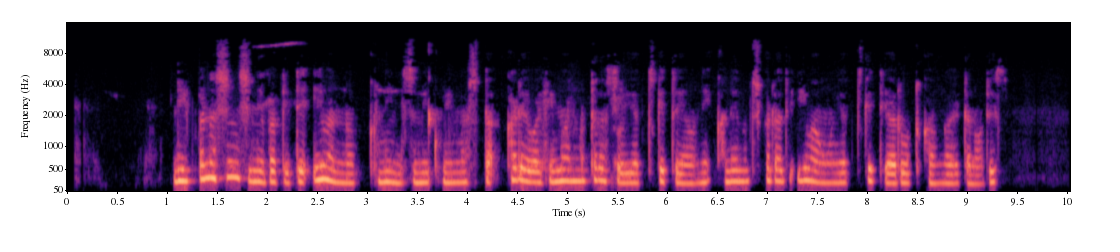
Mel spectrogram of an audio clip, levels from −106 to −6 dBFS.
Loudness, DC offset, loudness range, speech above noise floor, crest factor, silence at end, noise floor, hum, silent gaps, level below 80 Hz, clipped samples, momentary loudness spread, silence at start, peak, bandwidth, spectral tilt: -30 LUFS; under 0.1%; 3 LU; 49 dB; 18 dB; 0.7 s; -78 dBFS; none; none; -66 dBFS; under 0.1%; 8 LU; 1.05 s; -14 dBFS; 10.5 kHz; -7 dB/octave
